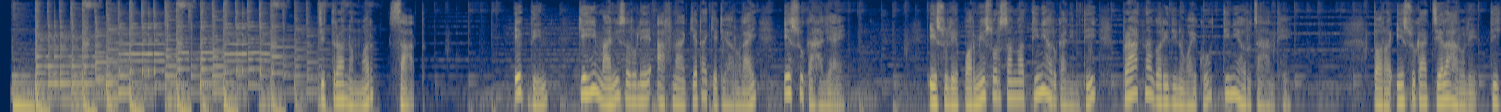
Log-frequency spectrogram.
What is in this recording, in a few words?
jesus teacher and healer nepali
